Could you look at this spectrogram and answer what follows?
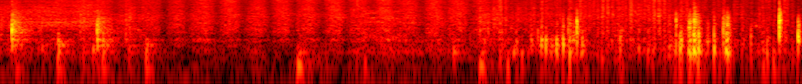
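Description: Scrubbing label residue off a glass jar produces repeated close rubbing and scraping strokes in an uneven rhythm. The strokes grow louder and denser toward the end, with no voices.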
